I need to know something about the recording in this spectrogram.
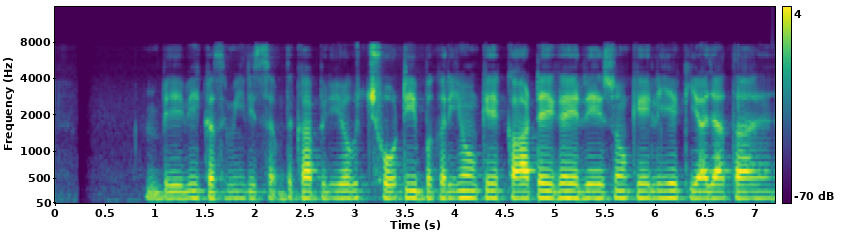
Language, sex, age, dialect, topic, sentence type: Hindi, male, 18-24, Kanauji Braj Bhasha, agriculture, statement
